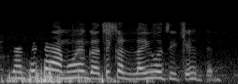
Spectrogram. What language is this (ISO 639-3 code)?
pan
